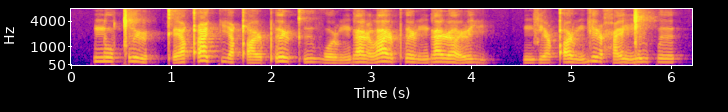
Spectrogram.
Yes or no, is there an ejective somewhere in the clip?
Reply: yes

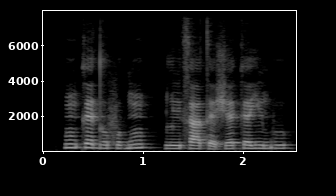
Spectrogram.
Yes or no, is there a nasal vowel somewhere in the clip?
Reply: yes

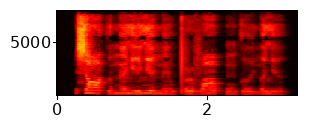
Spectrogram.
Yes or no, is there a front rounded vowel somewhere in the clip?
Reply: yes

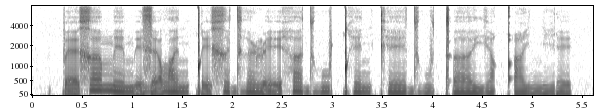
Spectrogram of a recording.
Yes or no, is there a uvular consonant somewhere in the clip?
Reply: yes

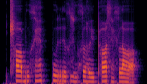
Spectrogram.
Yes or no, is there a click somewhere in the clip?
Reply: no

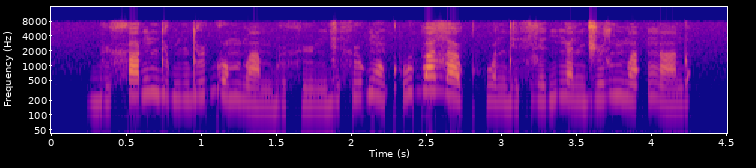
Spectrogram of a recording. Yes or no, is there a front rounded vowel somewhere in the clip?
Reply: yes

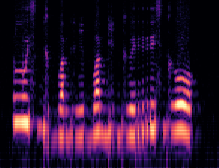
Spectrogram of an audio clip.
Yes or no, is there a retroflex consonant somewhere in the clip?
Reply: no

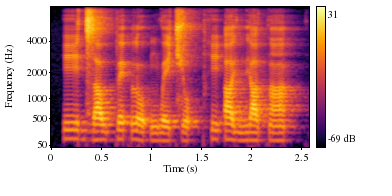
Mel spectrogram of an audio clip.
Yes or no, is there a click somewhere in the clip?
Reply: no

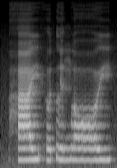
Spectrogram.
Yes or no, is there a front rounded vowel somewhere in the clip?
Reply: no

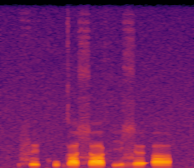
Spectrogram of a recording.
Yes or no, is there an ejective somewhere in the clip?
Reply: no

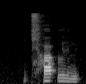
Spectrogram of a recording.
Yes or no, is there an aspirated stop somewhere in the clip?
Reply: yes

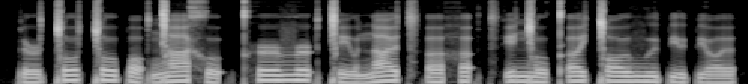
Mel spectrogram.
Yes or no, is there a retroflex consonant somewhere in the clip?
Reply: no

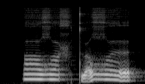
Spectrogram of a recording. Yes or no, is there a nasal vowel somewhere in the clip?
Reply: no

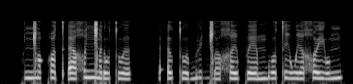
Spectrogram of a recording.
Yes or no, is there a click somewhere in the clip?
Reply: yes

